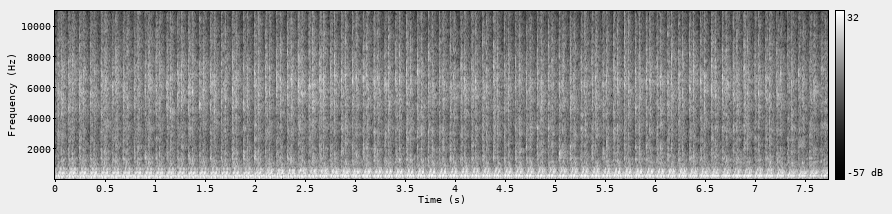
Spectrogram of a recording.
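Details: BMW E30 started for the first time in six years after an engine swap and rewiring, fuel pump working; steady, even idle with a smooth regular firing pulse, no knocks or misses; engine sounds healthy and runs smooth.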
